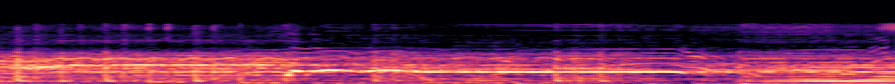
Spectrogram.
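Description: Live pop band music with singing, recorded from within an open-air festival crowd. A long held note runs through the middle.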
